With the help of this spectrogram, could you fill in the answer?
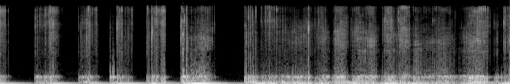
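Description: The backs of long acrylic nails scratch across the hollow, black, ball-shaped metal mesh grille of a USB condenser microphone in repeated strokes. It sounds like a deep, boomy, rumbling scrape. A few separate bursts with short gaps come first, then the scratching runs continuously to the end.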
